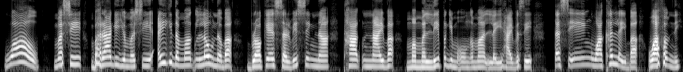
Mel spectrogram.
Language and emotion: Manipuri, surprised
